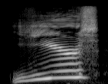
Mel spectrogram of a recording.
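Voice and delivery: high, loud, astonished question; exclaimed. A narrator's reading. Kids hearing it is years away, astonished exclamation. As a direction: exclaim it in disbelief. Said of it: "both kids exclaimed".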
